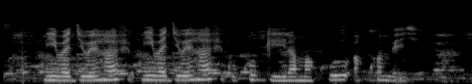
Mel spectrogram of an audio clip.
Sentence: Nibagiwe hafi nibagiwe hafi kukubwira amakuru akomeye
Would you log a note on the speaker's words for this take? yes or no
no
